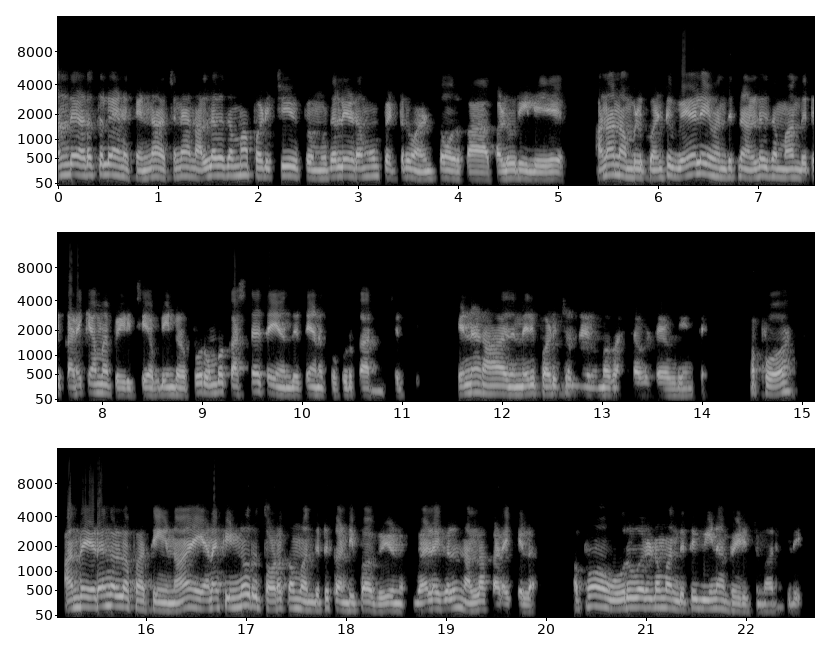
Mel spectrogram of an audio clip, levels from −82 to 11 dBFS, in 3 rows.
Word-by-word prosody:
அந்த 180 +3 0
இடத்துல 175 +2 0
எனக்கு 145 -4 -2
என்ன 135 +4 0
ஆச்சுன்னா, 160 +3 -2
நல்ல 140 +5 +1
விதமா 165 +1 -1
படிச்சு 150 +2 -1
இப்போ 140 -1 -3
முதல் 150 +4 +1
இடமும் 155 +2 -2
பெற்று - - -2
வந்துட்டோம், 120 +3 0
ஒரு - - -1
க - - +2 0.2
கல்லூரியிலேயே. 120 -2 +2 0.4
ஆனா, 175 - +2
நம்மளுக்கு 140 -3 0
வந்துட்டு 140 +5 0
வேலை 195 +3 +4
வந்துட்டு 145 +1 -2
நல்ல 130 +3 +1
விதமா 140 -2 -1
வந்துட்டு 130 -1 -2
கிடைக்காம 145 +1 +1
போயிருச்சு, 110 0 0
அப்பிடின்றப்போ 120 +5 -1
ரொம்ப 145 +4 -1
கஷ்டத்தை 170 -4 0
வந்துட்டு 115 +1 -1
எனக்கு 110 -2 -4
கொடுக்க 115 0 -2
ஆரம்பிச்சிது. 110 -8 -11 0.6
என்னடா, 150 -1 +1 0.2
இதுமாரி 125 +3 +2
படிச்சோமோ 130 0 -2
ரொம்ப 115 0 -1
கஷ்டப்பட்டு, 110 -1 -5
அப்பிடின்னுட்டு, 105 +1 -7 0.5
அப்போ - - -2 0.5
அந்த 175 +3 +2
இடங்கள்ல 185 0 +2
பார்த்தீங்கன்னா, 125 -3 +1 0.2
எனக்கு 160 +1 +1
இன்னொரு 190 -1 +1
தொடக்கம் 155 +2 0
வந்துட்டு 130 +5 -2
கண்டிப்பா 125 +2 0
வேணும். 120 -1 +1
வேலைகள் 150 +4 +2
நல்லா 130 +3 +1
கிடைக்கல. 115 0 -1 0.4
அப்போ 190 +1 -2 0.3
1 160 +2 +1
வருடம் 165 -1 +2
வந்துட்டு 145 +2 -1
வீணா 150 0 +1
போயிடுச்சு 115 -2 -1
மறுபடி. 140 +11 -8
140 Hz, 155 wpm, -22 LUFS, 120-160 Hz, 0.6 s, வேலை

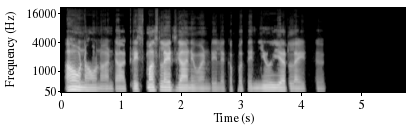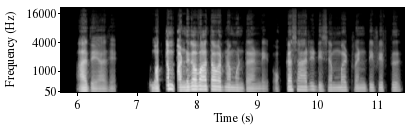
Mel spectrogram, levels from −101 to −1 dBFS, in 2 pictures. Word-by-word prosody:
అవునవును. 115 -7 +4
అంటే 95 0 -9
ఆ - - -2
క్రిస్మస్ 125 +5 +1
లైట్స్ 120 -2 +3
కానివ్వండి, 110 -1 -3
లేకపోతే 105 +1 -13 0.2
న్యూయర్ 110 0 0
లైటు 100 0 -8 1.8
అదే, 105 -2 -2
అదే. 95 0 -15 0.7
మొత్తం 175 +12 +3
పండుగ 130 +4 +4
వాతావరణం 140 -5 +2
ఉంటాయండి. 100 -2 -10 0.2
ఒక్కసారి 135 +5 -6
డిసెంబర్ 115 +3 -10
25థ్ 115 +1 -12
110 Hz, 95 wpm, -21 LUFS, 105-125 Hz, 1.8 s, అవునవును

